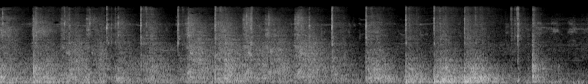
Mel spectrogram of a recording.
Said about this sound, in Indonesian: makanya pada saat kita memaku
